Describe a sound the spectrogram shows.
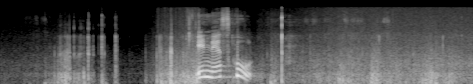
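A woman speaks calmly, close by.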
